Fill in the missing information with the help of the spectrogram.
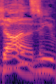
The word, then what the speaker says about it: Johnsy: Well, no, John Z rhymes with Fonzie, dude.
